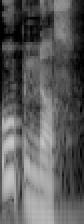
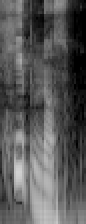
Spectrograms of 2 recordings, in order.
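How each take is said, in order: First: The word starts directly with the vowel. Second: The word starts with a breathy h sound. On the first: The speaker calls it wrong. "y no upnos" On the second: The speaker calls it right. "leo hipnos"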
